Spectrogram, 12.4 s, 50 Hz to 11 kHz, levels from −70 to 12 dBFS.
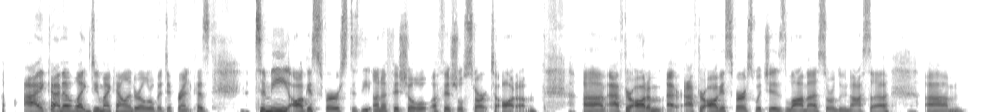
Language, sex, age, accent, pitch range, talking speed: English, female, 20-39, American, 150-210 Hz, 170 wpm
